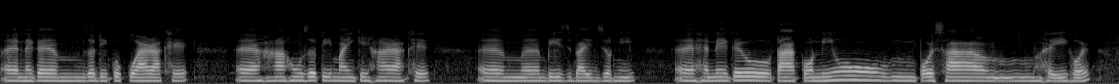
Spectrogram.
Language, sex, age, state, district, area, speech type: Assamese, female, 60+, Assam, Dibrugarh, rural, spontaneous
